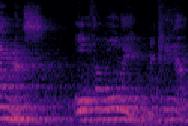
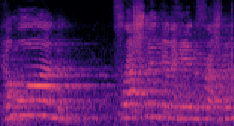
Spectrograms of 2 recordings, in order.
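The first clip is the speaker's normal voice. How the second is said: loud, high call across the hall; rally the crowd for volunteers; shouting to a gym full of students; 6 semitones higher, 11 dB louder than usual. Real, not acted.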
